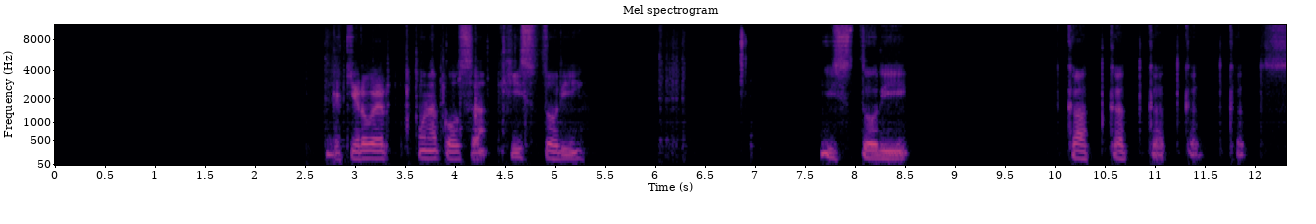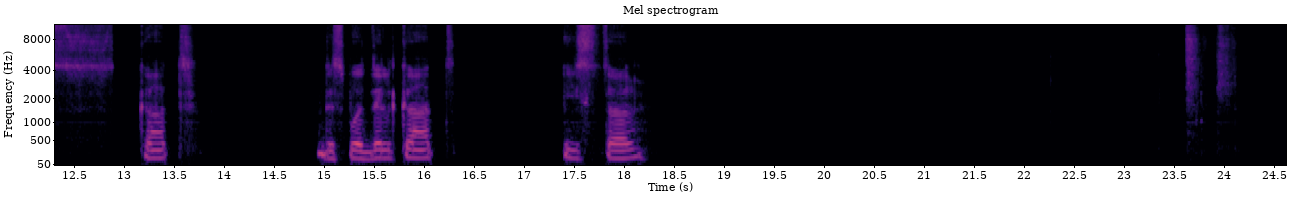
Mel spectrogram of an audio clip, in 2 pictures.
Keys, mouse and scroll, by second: 2.9-4.2 typing, 4.3 Return, 22.1-23.2 scroll down 1.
